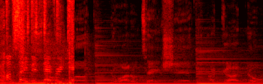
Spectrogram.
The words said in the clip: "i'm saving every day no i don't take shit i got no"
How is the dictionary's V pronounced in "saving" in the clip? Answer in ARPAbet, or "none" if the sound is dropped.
none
